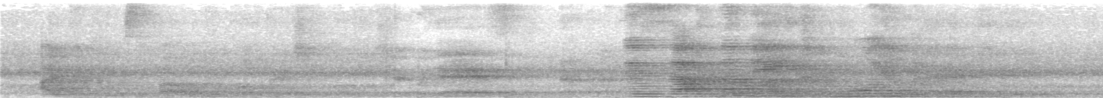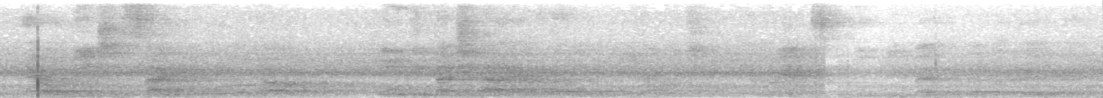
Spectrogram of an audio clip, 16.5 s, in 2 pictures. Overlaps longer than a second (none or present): present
